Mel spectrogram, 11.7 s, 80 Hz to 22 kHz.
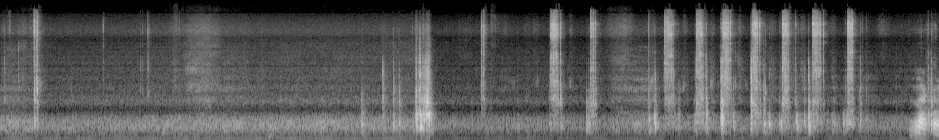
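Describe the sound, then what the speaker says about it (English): A big screwdriver drives a screw into the screen hinge of a Compaq SLT/286 laptop, giving a series of short, sharp clicking ratchet turns with pauses, sparse at first and then rapid and rhythmic. The sound is close and fairly quiet, with no talking. "I can screw the screen back in safely. Here's a big screwdriver."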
